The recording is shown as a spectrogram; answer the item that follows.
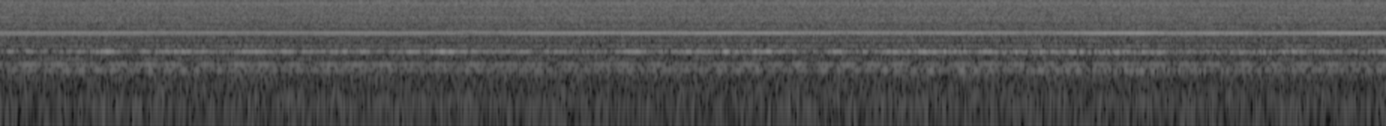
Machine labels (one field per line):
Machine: pump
